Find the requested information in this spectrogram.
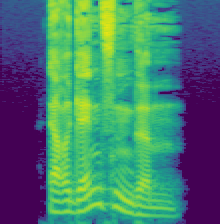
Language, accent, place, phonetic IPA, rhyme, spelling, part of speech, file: German, Germany, Berlin, [ɛɐ̯ˈɡɛnt͡sn̩dəm], -ɛnt͡sn̩dəm, ergänzendem, adjective, De-ergänzendem.ogg
- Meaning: strong dative masculine/neuter singular of ergänzend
